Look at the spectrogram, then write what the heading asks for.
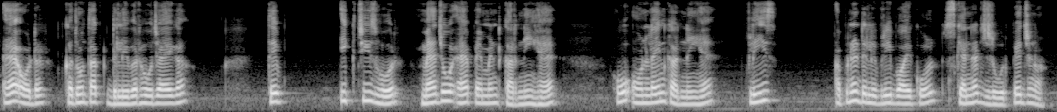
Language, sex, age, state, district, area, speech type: Punjabi, male, 30-45, Punjab, Mohali, urban, spontaneous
